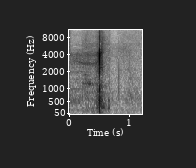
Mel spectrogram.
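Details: A single sharp crack with a faint second pop right after during a chiropractic spinal adjustment for back pain; joint cavitation.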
